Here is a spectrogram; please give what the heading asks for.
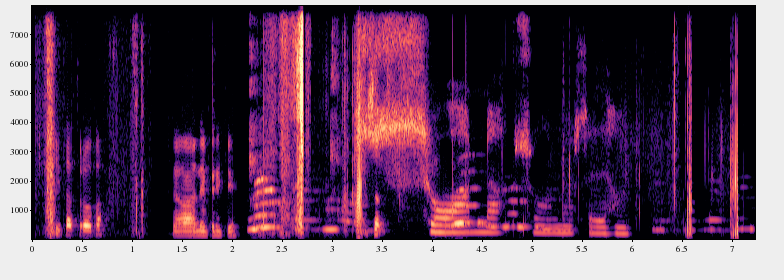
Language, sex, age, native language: Icelandic, female, 6, Icelandic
